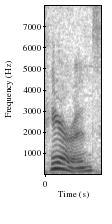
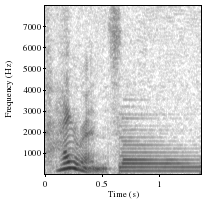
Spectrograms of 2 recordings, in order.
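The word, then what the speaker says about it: Heirens: was so heavily publicized somebody decided that the pronunciation was hearings and it just caught on when I came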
